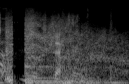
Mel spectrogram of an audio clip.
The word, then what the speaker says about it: Deku: But then I spoke to somebody who speaks some Japanese, and was like, no, it's Deku. It's a short E sound, just like in English.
